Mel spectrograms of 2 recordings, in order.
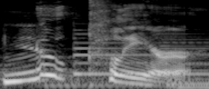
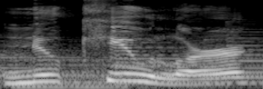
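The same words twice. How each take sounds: First: It is said as nu-clear, without an extra vowel. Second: It is said as nu-cu-lar, with an extra vowel. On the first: The speaker calls it right. "there is a proper way to say a word" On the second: The speaker calls it wrong. "Don't put an extra U in it. It's not nuclear"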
